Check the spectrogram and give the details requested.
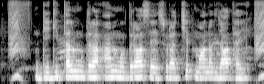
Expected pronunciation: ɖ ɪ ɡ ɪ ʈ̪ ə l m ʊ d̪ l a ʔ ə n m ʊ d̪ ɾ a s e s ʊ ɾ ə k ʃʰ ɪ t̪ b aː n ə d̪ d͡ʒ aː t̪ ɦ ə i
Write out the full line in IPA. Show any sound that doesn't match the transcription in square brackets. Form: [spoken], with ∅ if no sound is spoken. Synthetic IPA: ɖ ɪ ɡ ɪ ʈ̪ ə l m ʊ d̪ [ɾ] a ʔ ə n m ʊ d̪ ɾ a s e s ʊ ɾ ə k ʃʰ ɪ t̪ [m] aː n ə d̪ d͡ʒ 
